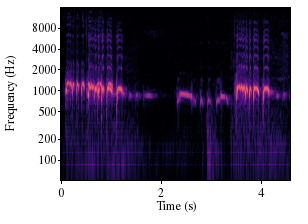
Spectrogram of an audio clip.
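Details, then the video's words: Zebra dove call from local and Bangkok birds to make other doves respond: a loud burst of rapid bubbling coos fades into long soft notes, a pause, stuttering low coos, then another rolling burst. "panggilan perkutut liar"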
